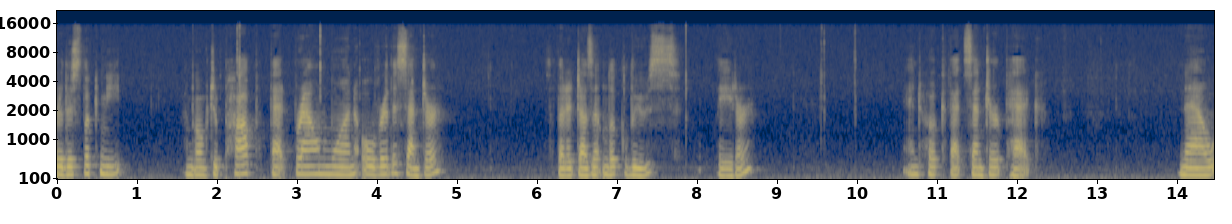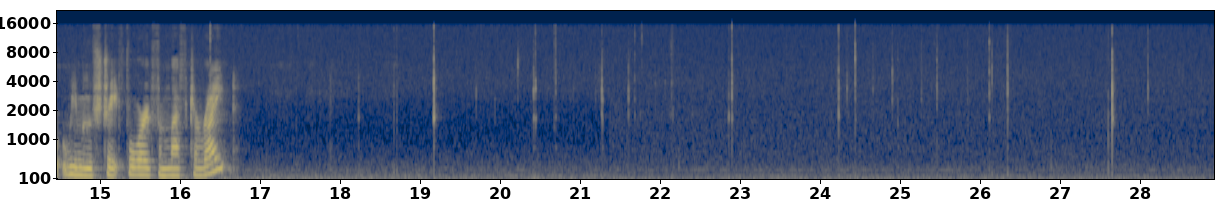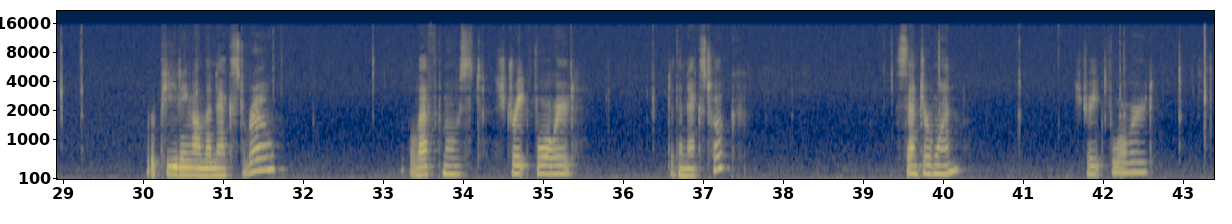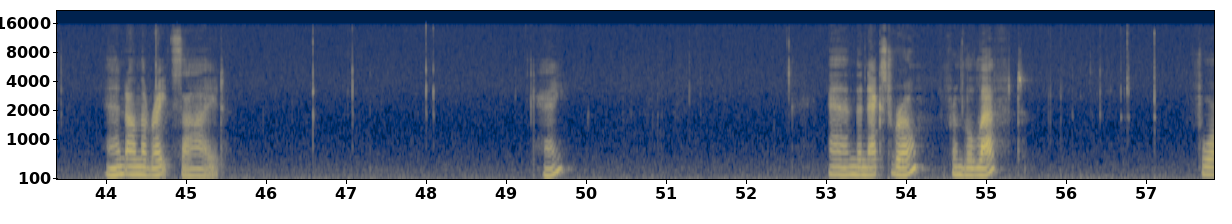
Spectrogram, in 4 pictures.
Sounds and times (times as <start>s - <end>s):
Speech: 0.0s - 0.8s, 1.6s - 4.9s, 6.1s - 8.8s, 10.6s - 12.4s, 14.0s - 16.8s, 30.0s - 31.8s, 33.2s - 35.5s, 36.6s - 37.5s, 39.4s - 40.3s, 41.7s - 42.7s, 44.0s - 45.6s, 49.3s - 49.8s, 53.0s - 55.5s, 57.6s - 57.8s.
